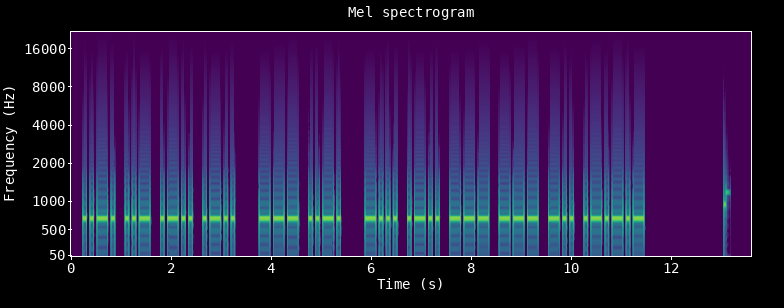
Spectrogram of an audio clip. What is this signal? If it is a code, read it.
Morse code, heard as a keyed tone, about 17 wpm, 700 Hz. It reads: FULL OF BLOOD.
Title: Sentences from Top 1100 Words 17wpm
